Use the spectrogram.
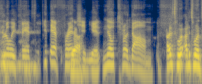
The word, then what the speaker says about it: Notre Dame: your comment section said I'm pronouncing Notre Dame wrong there's no D and Notre Dame so - a Touche all right no true aim Oh sounds really fancy friends yet notre Dom that's what I just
